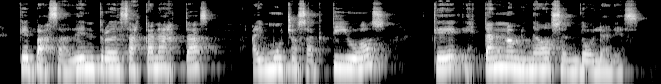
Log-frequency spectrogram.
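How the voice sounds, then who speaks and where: A woman speaks fairly slowly in a fairly high, dark and mellow voice, with flat, monotone intonation. Her loudness stays very even, and room echo is audible. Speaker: economist. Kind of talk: lecture.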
